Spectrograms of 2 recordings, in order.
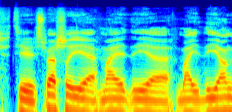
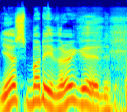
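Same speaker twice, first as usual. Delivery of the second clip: put-on Indian accent, pitched up; 8 semitones higher than usual. Joking about an outsourced remote worker on a call: put-on indian accent. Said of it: "you're talking to four Indian guys at once".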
